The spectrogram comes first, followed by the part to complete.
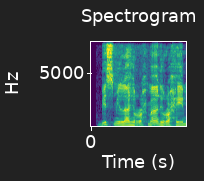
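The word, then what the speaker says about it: بسم الله الرحمن الرحيم: Quran maka cara baca Bismillahirrohmanirrohim yang benar adalah Bismillahirrohmanirrohim perhatikan Bismillahirrohmanirrohim Bukan dibaca Bismillahirohmanirohim Kim kurang tepat yang tepat adalah Bismillahirrohmanirrohim Saya ulang Bismillahirrohmanirrohim Coba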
